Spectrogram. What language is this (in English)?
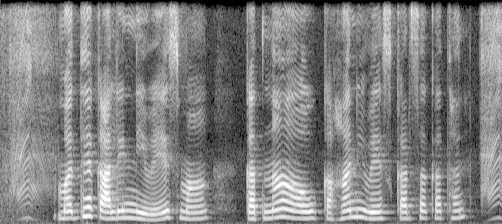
Chhattisgarhi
